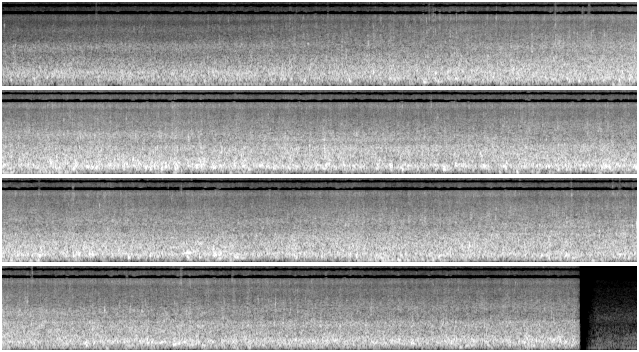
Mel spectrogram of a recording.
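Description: Shallow rocky mountain stream rushing and splashing over stones, a steady noise of running water that swells louder about five seconds in and holds.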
